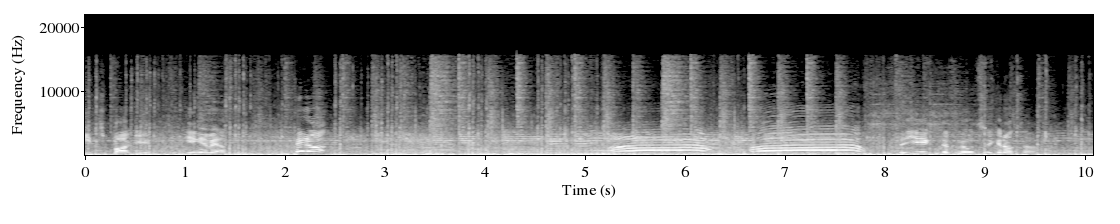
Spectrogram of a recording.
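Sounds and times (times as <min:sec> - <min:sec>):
bass-heavy music: 0:00.0 - 0:10.0.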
